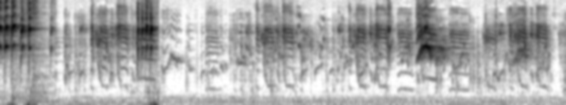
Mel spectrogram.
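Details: Budgerigar sounds used to stimulate mating: two loud harsh squawks open, then a wavering warble of rising and falling whistled notes mixed with scratchy chatter.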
